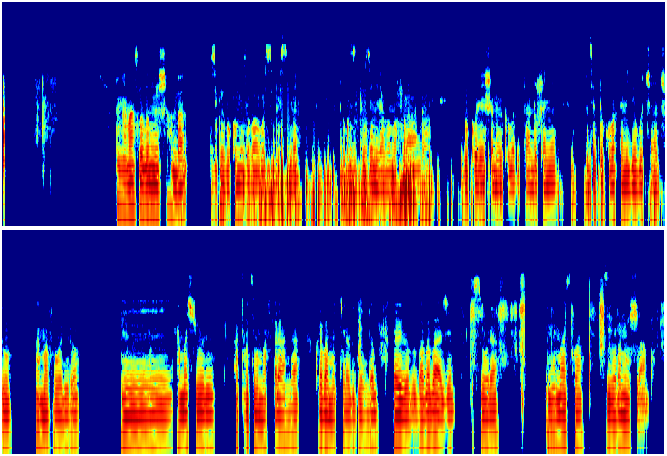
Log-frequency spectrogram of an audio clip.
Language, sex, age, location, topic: Kinyarwanda, male, 25-35, Burera, agriculture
